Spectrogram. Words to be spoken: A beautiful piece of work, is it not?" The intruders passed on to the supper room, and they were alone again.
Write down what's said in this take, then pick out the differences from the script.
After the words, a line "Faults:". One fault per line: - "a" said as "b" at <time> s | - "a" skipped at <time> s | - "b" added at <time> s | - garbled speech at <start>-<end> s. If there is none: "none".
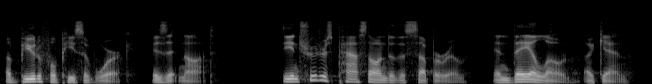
A beautiful piece of work, is it not?" The intruders passed on to the supper room, and they alone again.
Faults:
- "were" skipped at 5.3 s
